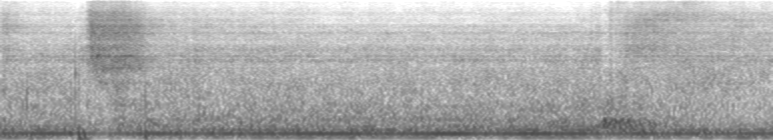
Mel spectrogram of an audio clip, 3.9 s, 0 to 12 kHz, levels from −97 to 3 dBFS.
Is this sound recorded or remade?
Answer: remade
